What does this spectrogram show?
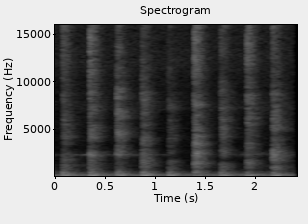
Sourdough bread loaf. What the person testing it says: These have to sound dry and hollow. Just as if you were knocking on somebody's door.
